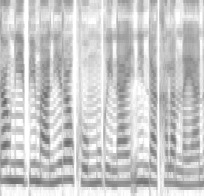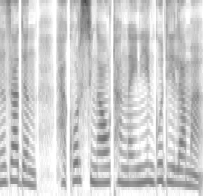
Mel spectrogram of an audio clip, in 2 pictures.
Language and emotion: Bodo, neutral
